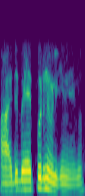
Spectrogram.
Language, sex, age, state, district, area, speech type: Malayalam, male, 30-45, Kerala, Kozhikode, urban, conversation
